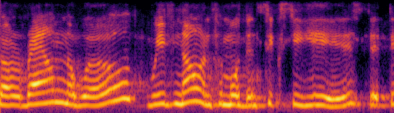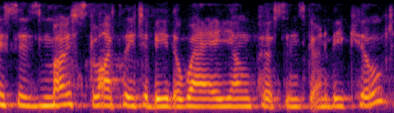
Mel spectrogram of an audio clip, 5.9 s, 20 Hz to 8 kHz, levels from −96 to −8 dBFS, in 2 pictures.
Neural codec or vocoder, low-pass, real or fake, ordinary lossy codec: codec, 16 kHz, 16 kbps, FunCodec, trained on LibriTTS, 50 frames a second; 7.2 kHz; fake; Opus, 32 kbps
